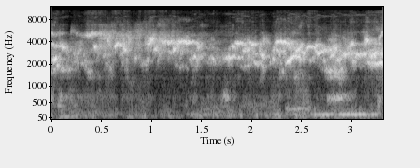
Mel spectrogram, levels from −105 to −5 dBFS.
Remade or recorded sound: remade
